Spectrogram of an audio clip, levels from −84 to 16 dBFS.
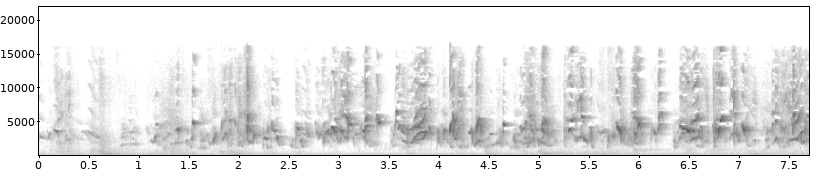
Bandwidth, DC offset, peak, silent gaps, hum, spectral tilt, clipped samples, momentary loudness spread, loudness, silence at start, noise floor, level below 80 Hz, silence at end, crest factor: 16.5 kHz; under 0.1%; -12 dBFS; none; none; 2.5 dB/octave; under 0.1%; 16 LU; -30 LUFS; 0 s; -54 dBFS; -74 dBFS; 0 s; 22 dB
